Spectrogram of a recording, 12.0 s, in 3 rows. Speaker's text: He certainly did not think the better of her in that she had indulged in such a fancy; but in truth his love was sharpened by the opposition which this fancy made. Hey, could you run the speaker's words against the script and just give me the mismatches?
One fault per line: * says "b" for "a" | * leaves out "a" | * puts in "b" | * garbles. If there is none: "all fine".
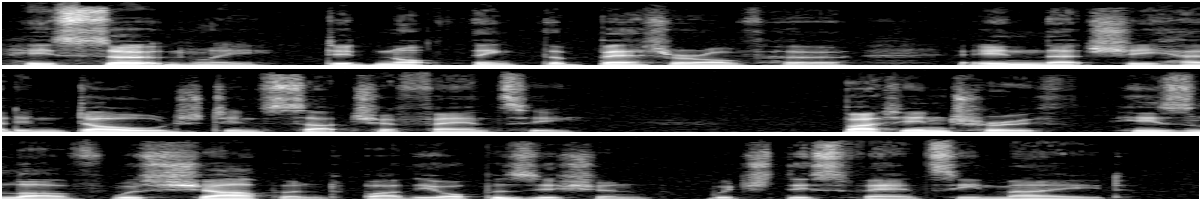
all fine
